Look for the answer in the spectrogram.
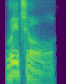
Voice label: "retool", British

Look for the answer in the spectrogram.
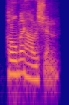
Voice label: "homoousian", Indian

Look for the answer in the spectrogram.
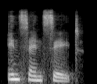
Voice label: "insensate", Indian

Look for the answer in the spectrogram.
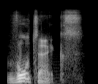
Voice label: "vortex", British

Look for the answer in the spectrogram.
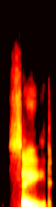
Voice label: "sate", American

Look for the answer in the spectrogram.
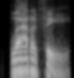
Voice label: "ladyfy", American

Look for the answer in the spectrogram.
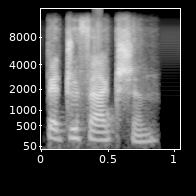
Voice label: "Petrifaction", Indian; Dictionary

